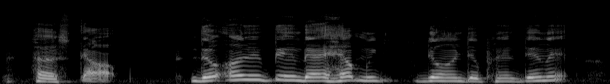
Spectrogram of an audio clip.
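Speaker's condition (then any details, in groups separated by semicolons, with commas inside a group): Cerebral palsy; congenital, tight muscles, affects walking and hands, past physical therapy for hand use; affects speaking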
